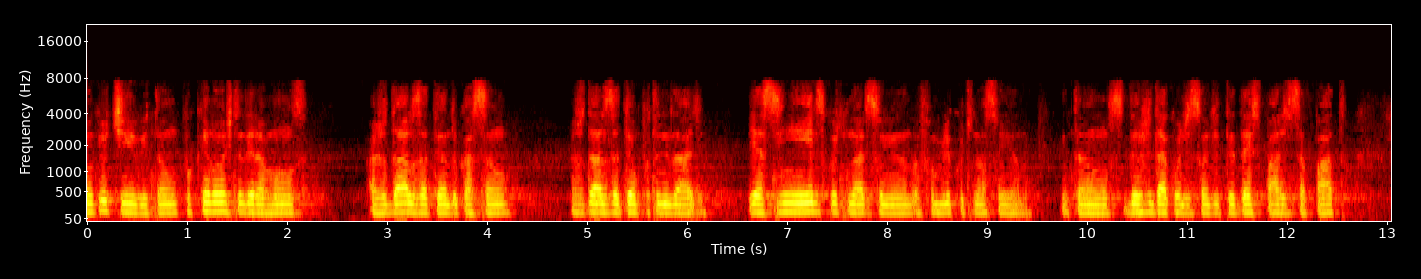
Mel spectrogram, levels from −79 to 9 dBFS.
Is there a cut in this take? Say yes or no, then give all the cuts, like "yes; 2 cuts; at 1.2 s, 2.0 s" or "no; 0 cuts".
yes; 1 cut; at 9.5 s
